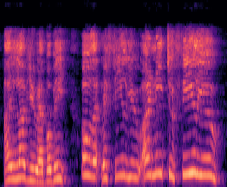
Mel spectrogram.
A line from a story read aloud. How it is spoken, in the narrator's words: screamed as we got an orgasm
